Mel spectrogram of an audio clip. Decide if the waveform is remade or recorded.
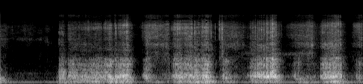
recorded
